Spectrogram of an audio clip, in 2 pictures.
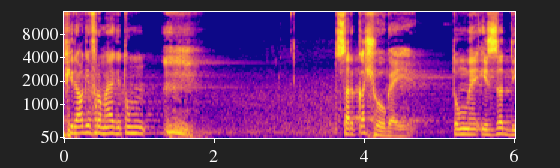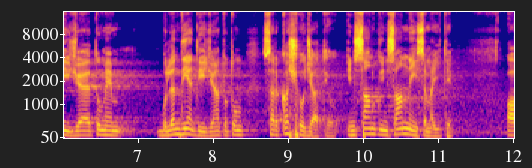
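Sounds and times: faint steady hum: 0.0s - 12.0s
man clearing his throat: 1.3s - 2.0s.

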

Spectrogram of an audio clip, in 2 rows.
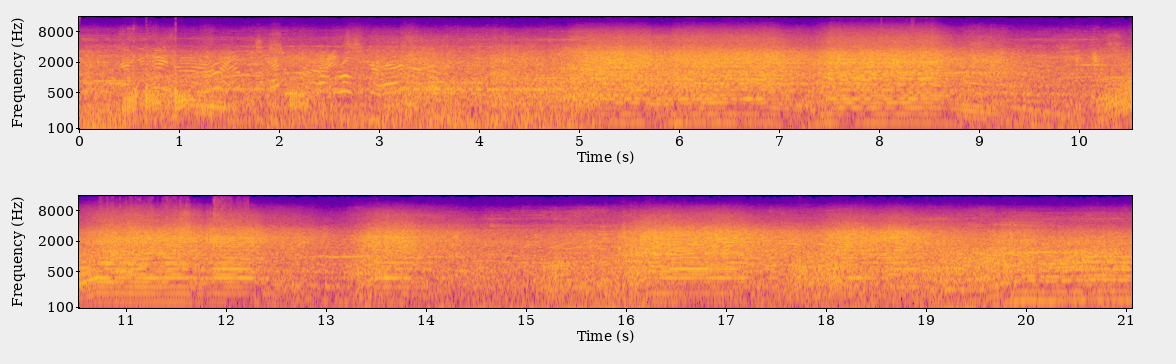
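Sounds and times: vehicle engine revving: 0.0s - 21.0s.

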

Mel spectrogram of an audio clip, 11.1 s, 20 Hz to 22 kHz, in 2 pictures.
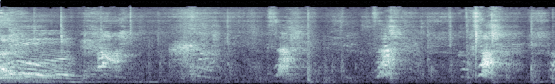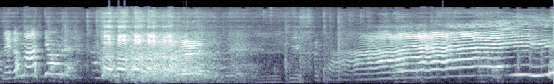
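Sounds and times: people shouting: 0.0s - 1.0s.

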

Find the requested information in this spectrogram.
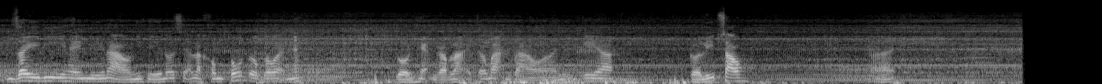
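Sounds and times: electric motor humming: 0.0s - 10.3s.

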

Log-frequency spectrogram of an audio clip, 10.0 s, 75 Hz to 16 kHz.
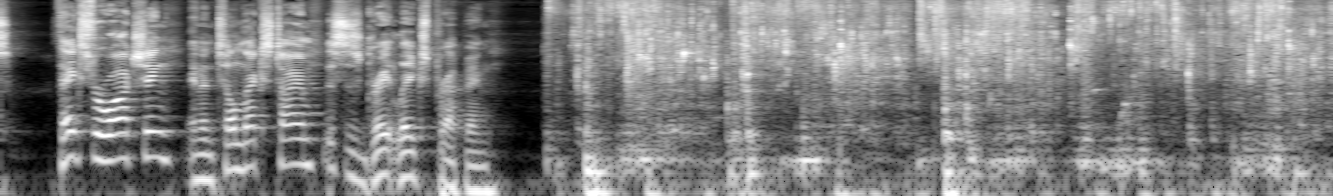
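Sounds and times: water pouring into a bucket: 4.1s - 10.0s.

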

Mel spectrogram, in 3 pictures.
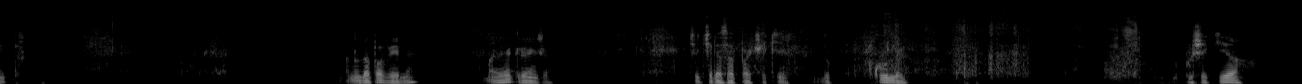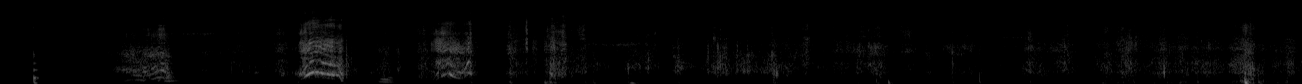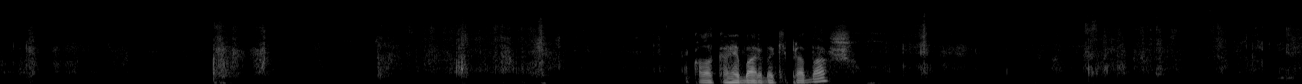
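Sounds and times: fabric rustling: 0.8s - 3.2s, 5.8s - 11.5s, 14.1s - 39.0s
zipper pulled on fabric bag: 14.1s - 27.4s.

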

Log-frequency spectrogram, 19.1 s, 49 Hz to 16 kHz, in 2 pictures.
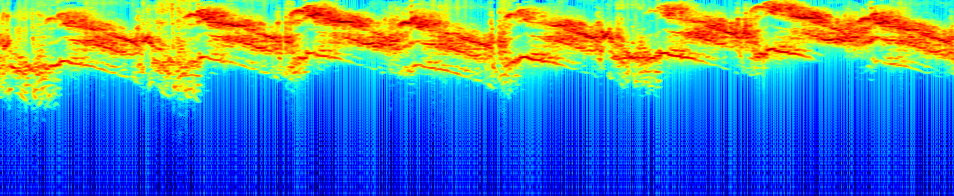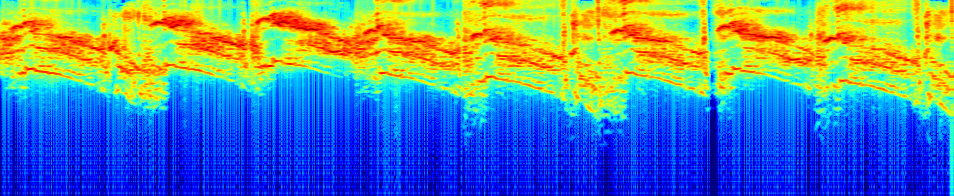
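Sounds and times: pitched-up processed voice: 14.0s - 19.0s.

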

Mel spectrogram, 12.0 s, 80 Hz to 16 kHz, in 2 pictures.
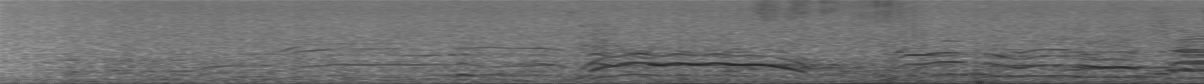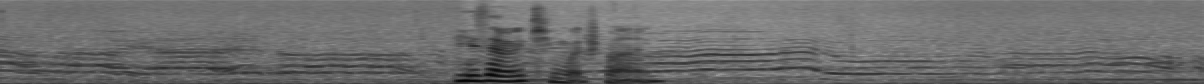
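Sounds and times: low steady hum: 0.0s - 12.0s
young man singing: 0.0s - 12.0s.

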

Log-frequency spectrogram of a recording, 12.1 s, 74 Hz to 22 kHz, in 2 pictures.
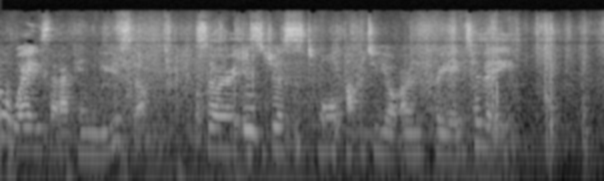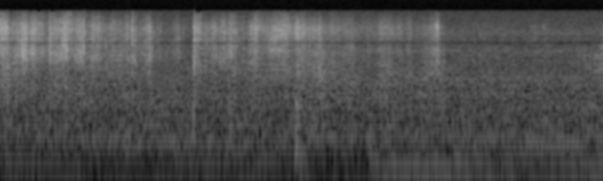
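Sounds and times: steady low hum: 0.0s - 12.0s
paper rustling: 1.0s - 10.5s.

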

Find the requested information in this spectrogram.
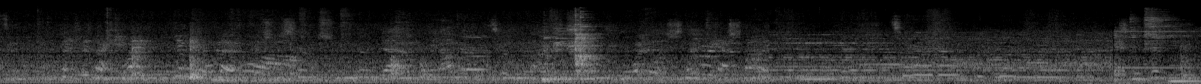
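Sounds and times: chatter of diners: 0.0s - 12.0s
dish clinking on wooden table: 5.4s - 6.1s.

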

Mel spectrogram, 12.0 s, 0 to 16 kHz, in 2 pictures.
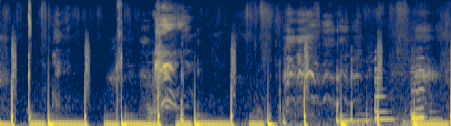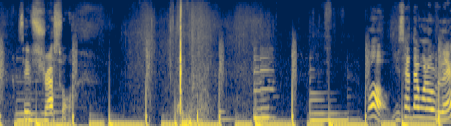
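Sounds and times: background music with bass line: 0.0s - 12.0s
golf club striking ball: 8.3s - 8.7s.

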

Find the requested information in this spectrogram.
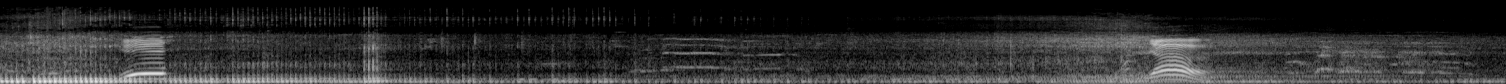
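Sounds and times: small motorcycle engine: 0.0s - 14.0s
scooter engine approaching: 0.0s - 15.0s.

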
